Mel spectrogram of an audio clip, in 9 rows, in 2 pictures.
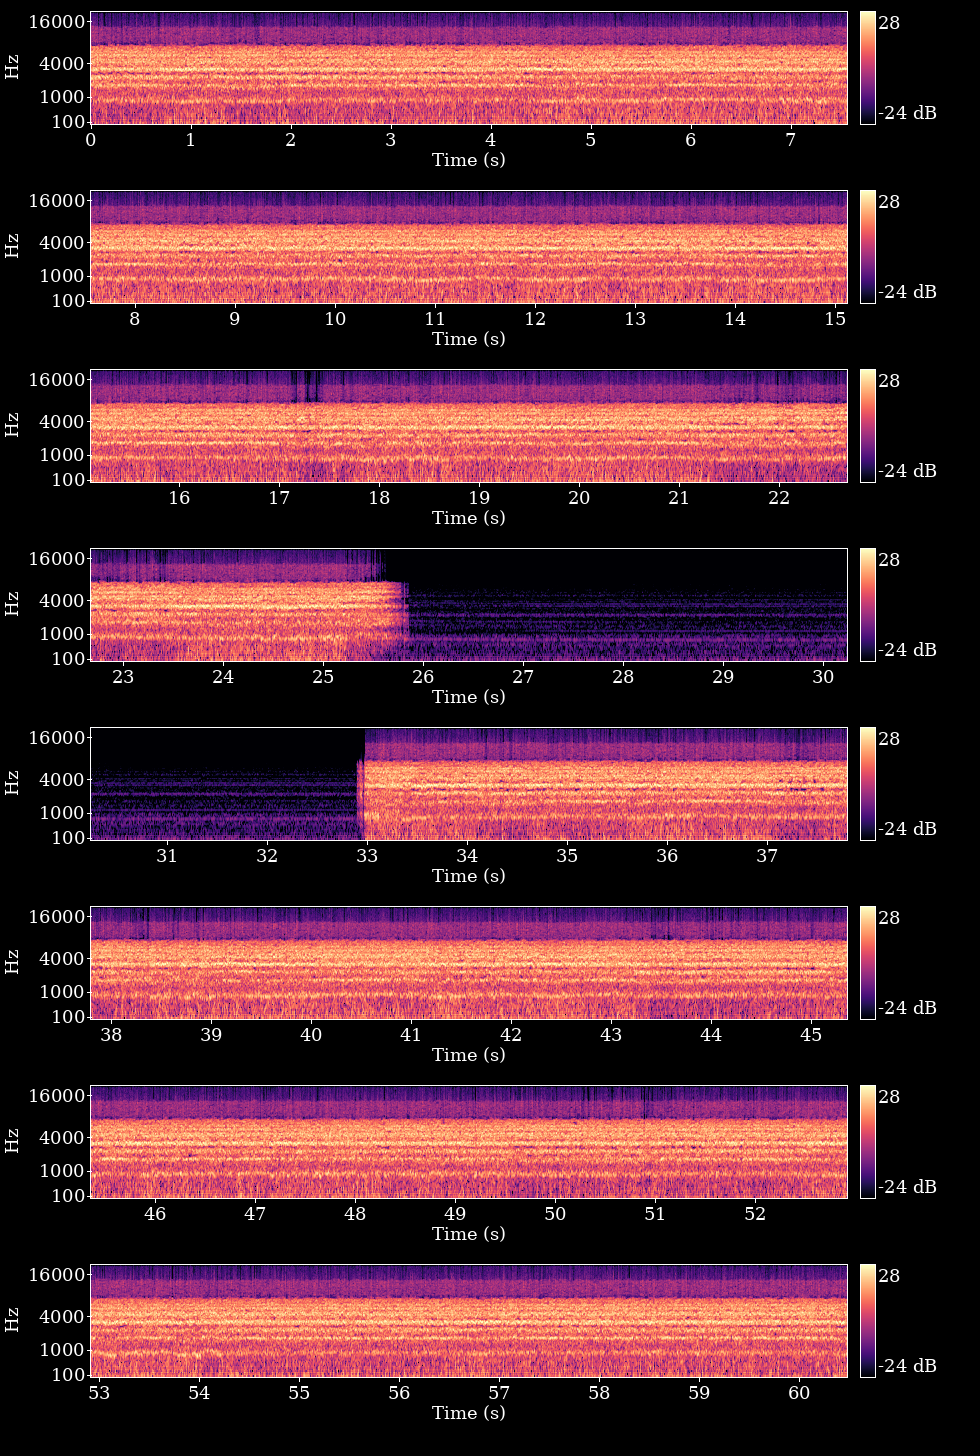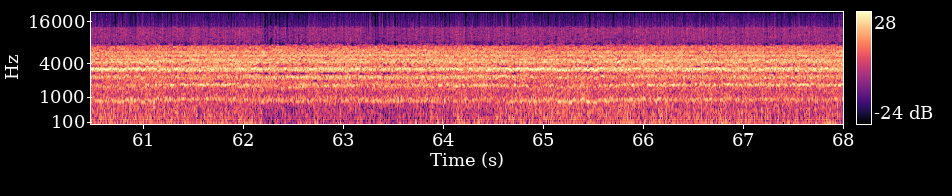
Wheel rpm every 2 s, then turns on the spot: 220, 230, 220, 230, 220, 220, 220, 220, 230, 220, 220, 220, 130, 0, 0, 0, 80, 220, 220, 220, 220, 220, 230, 230, 230, 240, 220, 230, 230, 230, 220, 230, 220, 230.
none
